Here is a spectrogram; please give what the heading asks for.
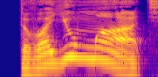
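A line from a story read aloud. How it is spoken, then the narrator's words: Exclamation. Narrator (Russian): воскликнул Мартин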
